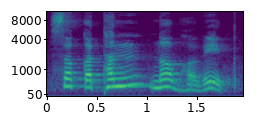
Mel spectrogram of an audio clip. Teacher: थ वरच्या अनुस्वाराचा न उच्चार करायचा अर्धा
